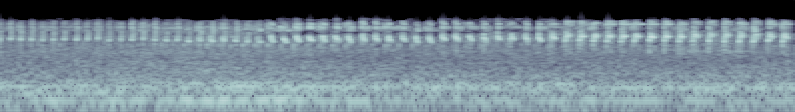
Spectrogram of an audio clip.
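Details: Rough 'ngekek kasar' chatter from a lovebird, a dense, buzzy rattle of rapid high notes that swells in loudness after the first second and keeps going without a pause.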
